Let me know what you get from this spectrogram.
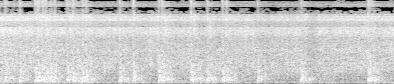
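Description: Vedikkettu fireworks (Kerala festival firecrackers) going off in a fast, irregular string of heavy booms, about two a second, that run together into a continuous rumble.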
